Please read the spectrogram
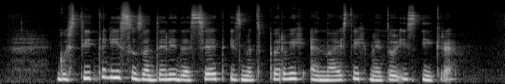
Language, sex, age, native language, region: Slovenian, female, 18-29, Slovenian, Drava region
